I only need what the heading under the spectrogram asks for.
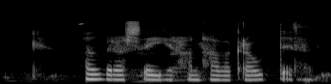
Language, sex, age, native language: Icelandic, female, 10, Icelandic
